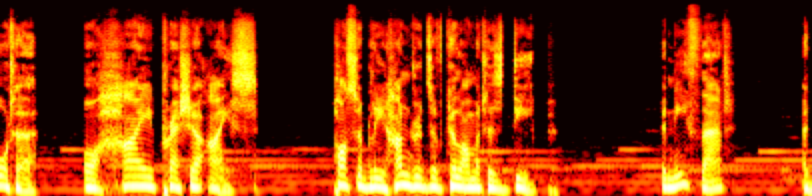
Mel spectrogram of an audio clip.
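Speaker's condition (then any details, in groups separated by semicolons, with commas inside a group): No condition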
